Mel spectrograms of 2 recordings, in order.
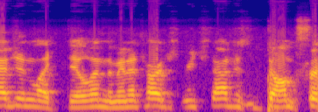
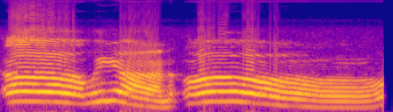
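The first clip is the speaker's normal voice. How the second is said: whiny magistrate; 9 semitones higher, 4 dB louder, much slower than usual. Acted. Magistrate voiced in story.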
